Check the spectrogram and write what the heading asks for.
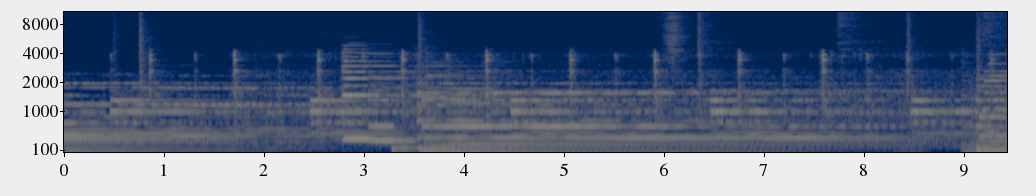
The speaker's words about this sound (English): Hey, grandfather Clock, not bad.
